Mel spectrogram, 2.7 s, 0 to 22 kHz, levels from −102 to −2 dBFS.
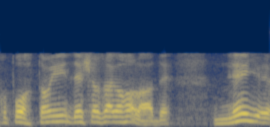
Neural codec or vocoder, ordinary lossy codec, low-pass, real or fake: none; AAC, 16 kbps; 7.2 kHz; real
